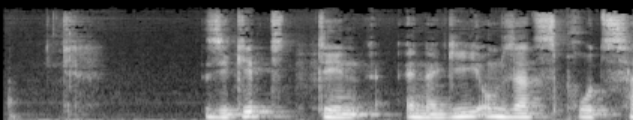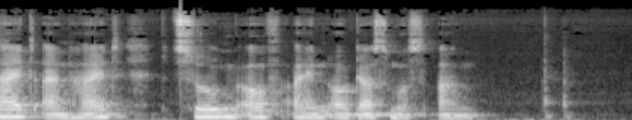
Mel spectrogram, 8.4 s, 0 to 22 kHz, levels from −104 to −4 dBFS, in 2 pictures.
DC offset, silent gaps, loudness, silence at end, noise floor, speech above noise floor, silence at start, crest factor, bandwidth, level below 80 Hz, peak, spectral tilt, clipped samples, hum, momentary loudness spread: under 0.1%; none; -17 LUFS; 0.4 s; -55 dBFS; 38 dB; 0.4 s; 18 dB; 16 kHz; -50 dBFS; 0 dBFS; -4 dB/octave; under 0.1%; none; 15 LU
